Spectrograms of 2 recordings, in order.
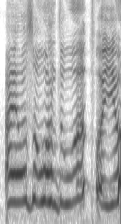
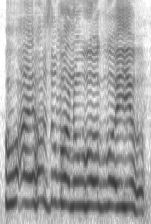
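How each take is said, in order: First: High, sad near-tearful plea; mock a sad billionaire on the verge of tears; sad, almost crying. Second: Put-on like a baby. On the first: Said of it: "looked suddenly so sad and, like, almost crying". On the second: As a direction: plead like a baby without its milk. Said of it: "he's saying like a baby, you know, without milk".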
